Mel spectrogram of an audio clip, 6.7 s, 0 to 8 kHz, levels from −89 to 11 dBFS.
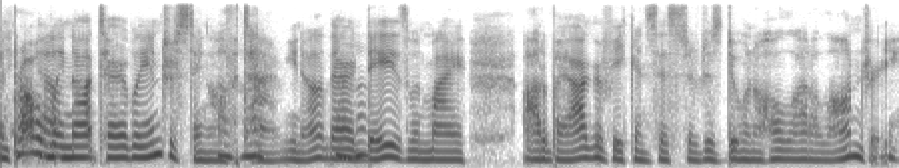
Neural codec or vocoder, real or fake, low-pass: none; real; 7.2 kHz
